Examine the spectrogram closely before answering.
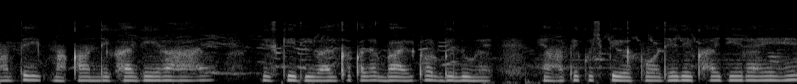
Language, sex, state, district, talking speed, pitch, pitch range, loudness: Hindi, female, Uttar Pradesh, Etah, 190 wpm, 190 Hz, 180-190 Hz, -33 LUFS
